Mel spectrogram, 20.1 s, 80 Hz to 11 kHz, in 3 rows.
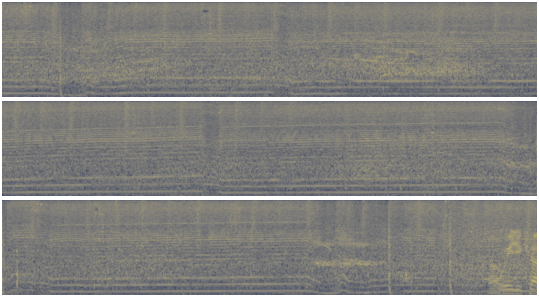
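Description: Car racing in Forza Horizon 5: a steady engine note rising and dropping in repeated gear-shift sweeps across the whole stretch, with tire noise, while someone talks over it.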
